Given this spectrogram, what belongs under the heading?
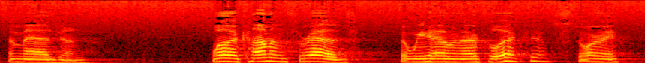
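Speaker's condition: Lou Gehrig's disease; given 3 to 5 years to live

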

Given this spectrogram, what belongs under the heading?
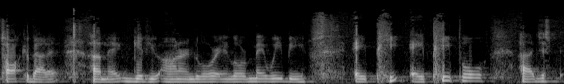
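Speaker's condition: Stutter; probably present in childhood; sometimes unable to say own name in public; repeated sounds

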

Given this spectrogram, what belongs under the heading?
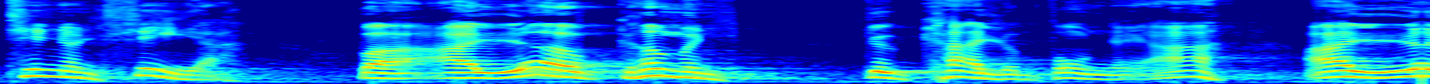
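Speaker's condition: Cerebral palsy; speech impediment

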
